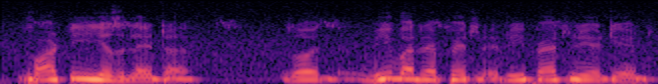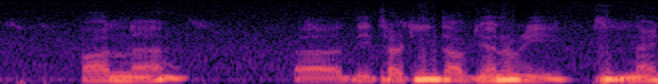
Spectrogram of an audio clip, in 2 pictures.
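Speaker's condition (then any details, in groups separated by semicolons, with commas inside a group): No condition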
